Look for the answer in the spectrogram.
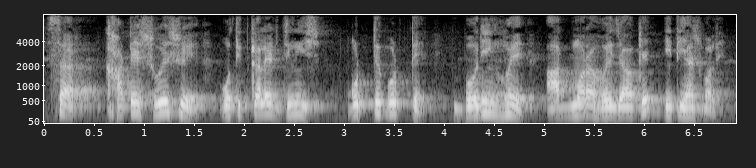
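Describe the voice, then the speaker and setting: A woman's voice: medium pitch, fairly even intonation, a little fast, lightly acted. A woman voicing a cheeky schoolboy who recites a long essay by rote in a cartoon. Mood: recitation. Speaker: narrator and channel host. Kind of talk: cartoon voice acting.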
